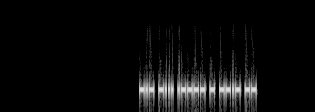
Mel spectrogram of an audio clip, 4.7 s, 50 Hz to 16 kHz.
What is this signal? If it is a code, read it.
Morse code, heard as a keyed tone, about 50 wpm, 700 Hz. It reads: KB1TQM
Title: USA Call Signs - 6 Characters - Repeated 3x - 50wpm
